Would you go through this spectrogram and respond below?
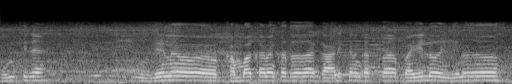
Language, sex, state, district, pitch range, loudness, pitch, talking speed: Kannada, male, Karnataka, Raichur, 165-185 Hz, -15 LUFS, 185 Hz, 140 wpm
